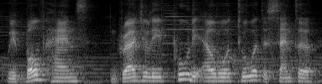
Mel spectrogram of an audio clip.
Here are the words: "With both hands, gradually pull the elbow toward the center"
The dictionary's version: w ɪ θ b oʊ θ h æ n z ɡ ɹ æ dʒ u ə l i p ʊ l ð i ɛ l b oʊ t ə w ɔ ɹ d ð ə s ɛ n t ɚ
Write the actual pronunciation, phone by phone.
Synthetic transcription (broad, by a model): w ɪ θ b oʊ θ h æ n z ɡ ɹ æ dʒ u ə l i p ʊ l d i ɛ l b oʊ t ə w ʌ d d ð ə s ɛ n t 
